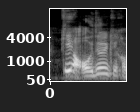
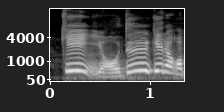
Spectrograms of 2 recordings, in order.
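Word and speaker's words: 끼어들기: 끼 얻을기가 맞죠. 끼 얻을기. 근데 발음할 때는 끼 얻을기 해도 되고 끼 여들기라고 발음해도 돼요. 잇몸 순행동화로.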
